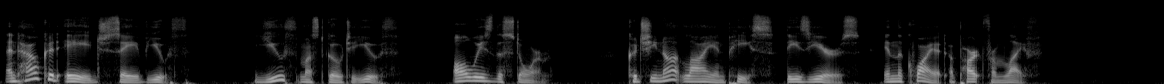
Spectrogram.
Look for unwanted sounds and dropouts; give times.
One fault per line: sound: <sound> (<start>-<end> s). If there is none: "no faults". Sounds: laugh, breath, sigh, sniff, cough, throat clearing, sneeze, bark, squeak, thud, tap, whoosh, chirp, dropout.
no faults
